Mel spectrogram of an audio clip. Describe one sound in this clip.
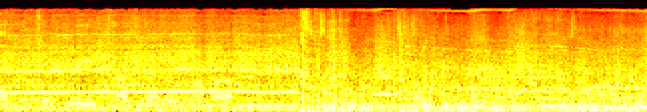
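A race car engine drones steadily at high revs.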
